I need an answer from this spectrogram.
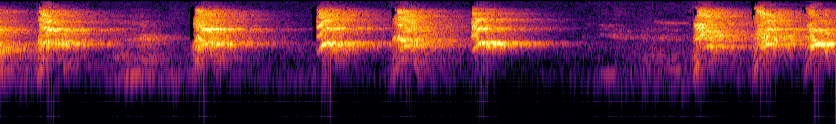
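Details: Puppies barking while play-fighting; a series of about eight sharp, high-pitched yaps spaced roughly half a second apart, each falling away quickly, with soft whimpers in the short gaps.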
